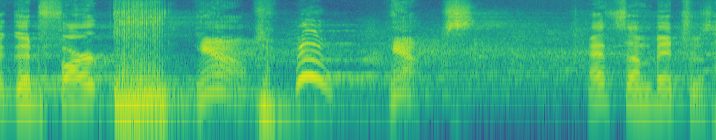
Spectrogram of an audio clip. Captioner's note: fart sound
